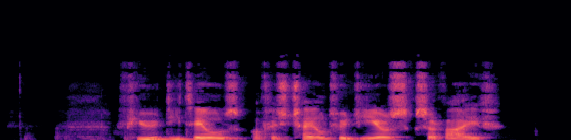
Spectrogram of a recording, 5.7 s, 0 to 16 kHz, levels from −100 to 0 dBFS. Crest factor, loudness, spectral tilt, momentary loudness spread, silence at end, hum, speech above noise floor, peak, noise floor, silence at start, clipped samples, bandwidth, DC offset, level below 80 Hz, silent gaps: 20 dB; -29 LUFS; -4.5 dB/octave; 13 LU; 0.75 s; none; 29 dB; -12 dBFS; -59 dBFS; 1.25 s; under 0.1%; 9.4 kHz; under 0.1%; -72 dBFS; none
